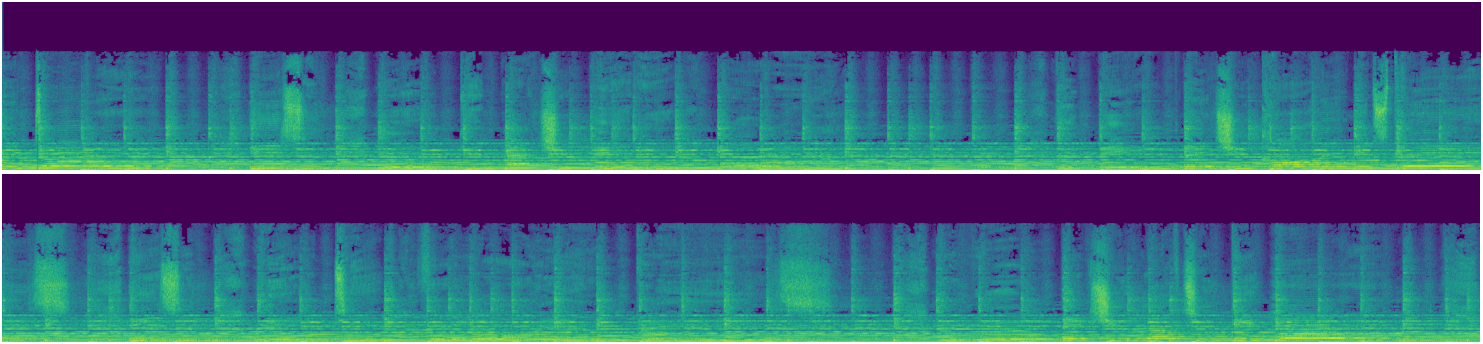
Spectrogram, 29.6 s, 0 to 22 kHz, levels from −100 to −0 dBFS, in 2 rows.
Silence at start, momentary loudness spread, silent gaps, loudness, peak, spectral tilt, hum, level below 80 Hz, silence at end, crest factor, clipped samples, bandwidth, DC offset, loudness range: 0 s; 5 LU; none; -17 LUFS; -2 dBFS; -4.5 dB/octave; none; -24 dBFS; 0 s; 16 dB; under 0.1%; 15.5 kHz; under 0.1%; 3 LU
